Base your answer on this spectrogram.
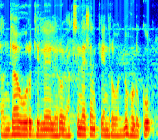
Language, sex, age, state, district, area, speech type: Kannada, male, 60+, Karnataka, Bangalore Rural, rural, read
